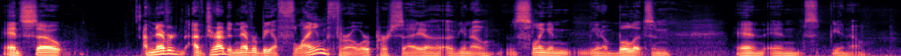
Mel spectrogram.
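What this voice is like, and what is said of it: Southern US accent. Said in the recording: “I want to be known as that white guy with a Southern accent”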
